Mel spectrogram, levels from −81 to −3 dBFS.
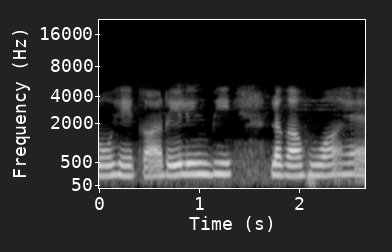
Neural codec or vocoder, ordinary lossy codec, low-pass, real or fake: none; none; 5.4 kHz; real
